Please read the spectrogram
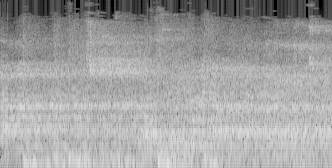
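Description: A volleyball bouncing on a sports hall's wooden floor, a few dull thumps, over the murmur of voices in a large, echoing hall.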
